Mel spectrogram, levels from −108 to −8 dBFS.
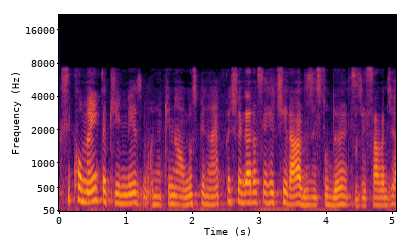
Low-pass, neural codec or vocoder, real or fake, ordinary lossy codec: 7.2 kHz; codec, 44.1 kHz, 3.4 kbps, Pupu-Codec; fake; none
